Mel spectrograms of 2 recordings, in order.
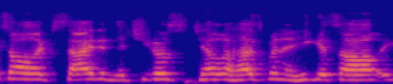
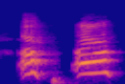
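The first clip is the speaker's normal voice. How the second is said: tearful laugh; 5 dB louder than usual. Real, not acted. Laughing with tears after the answer.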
